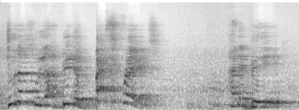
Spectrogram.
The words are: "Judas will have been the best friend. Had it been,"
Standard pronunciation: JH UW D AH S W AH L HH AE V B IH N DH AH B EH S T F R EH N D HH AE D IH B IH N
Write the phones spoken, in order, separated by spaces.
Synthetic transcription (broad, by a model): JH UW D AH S W AH L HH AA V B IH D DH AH B EH S T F R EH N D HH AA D IH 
